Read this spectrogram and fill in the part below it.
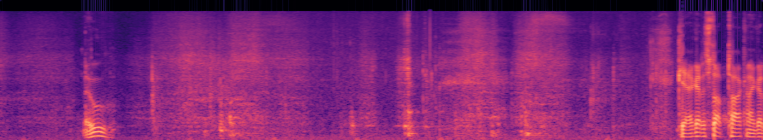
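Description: A wooden drawer slides in and out with a soft scraping rumble.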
